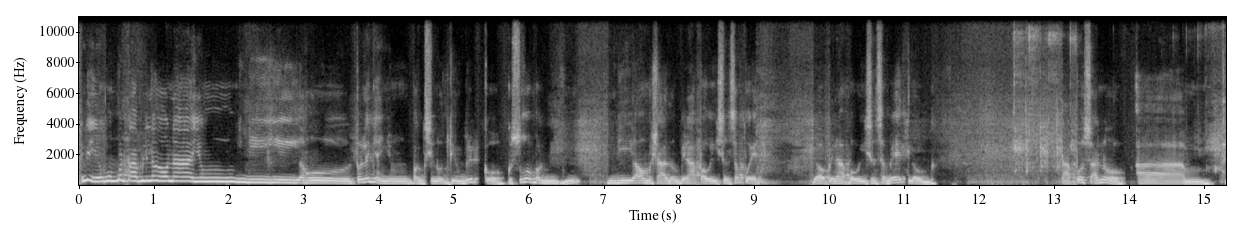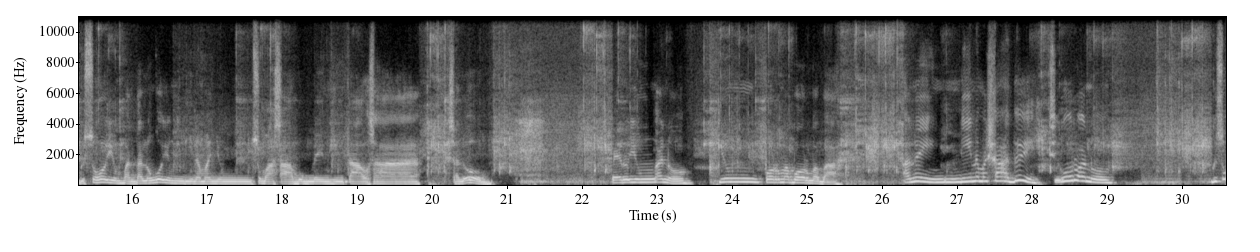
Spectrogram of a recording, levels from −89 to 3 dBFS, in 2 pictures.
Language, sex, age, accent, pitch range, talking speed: Filipino, male, 20-39, native, 130-200 Hz, 130 wpm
